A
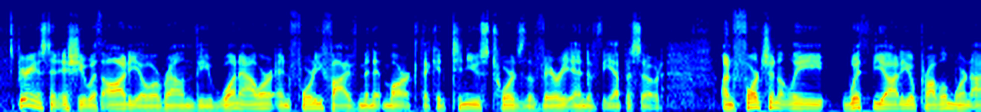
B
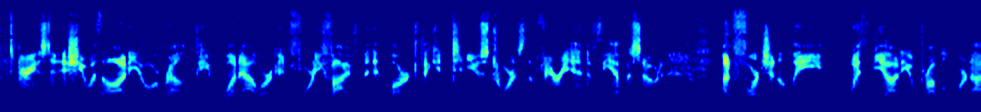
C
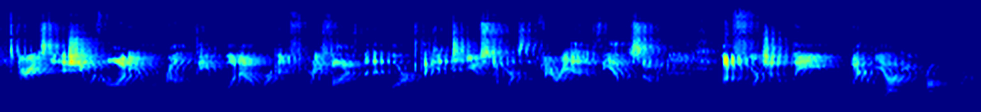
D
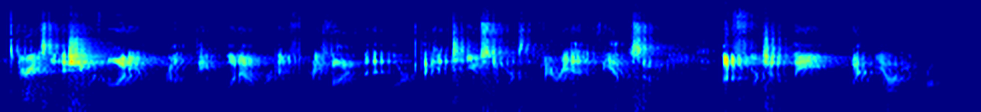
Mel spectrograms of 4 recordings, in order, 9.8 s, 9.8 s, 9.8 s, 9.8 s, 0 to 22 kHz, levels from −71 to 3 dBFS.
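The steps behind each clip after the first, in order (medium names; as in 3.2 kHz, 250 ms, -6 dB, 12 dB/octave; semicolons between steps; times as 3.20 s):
Bessel high-pass 2.1 kHz, order 6; reverb removal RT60 1.6 s; dynamic bell 8.1 kHz, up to -5 dB, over -56 dBFS, Q 4
fade out at the end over 2.47 s; flutter echo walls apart 11.4 m, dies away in 0.59 s; high-pass sweep 2.8 kHz -> 380 Hz, 8.48–8.99 s; trim -3 dB
companding laws mixed up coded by A; plate-style reverb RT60 2.2 s, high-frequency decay 0.9×, DRR 17 dB; trim +1.5 dB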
